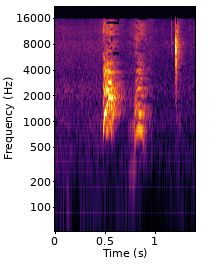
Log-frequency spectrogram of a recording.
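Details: Mixed Shih Tzu dogs at home, one seemingly afraid of another: quick sharp barks and yips, three bursts within a second and a half, with a person talking nearby.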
